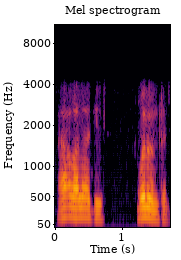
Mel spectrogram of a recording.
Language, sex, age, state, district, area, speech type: Bengali, male, 18-30, West Bengal, Cooch Behar, urban, conversation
